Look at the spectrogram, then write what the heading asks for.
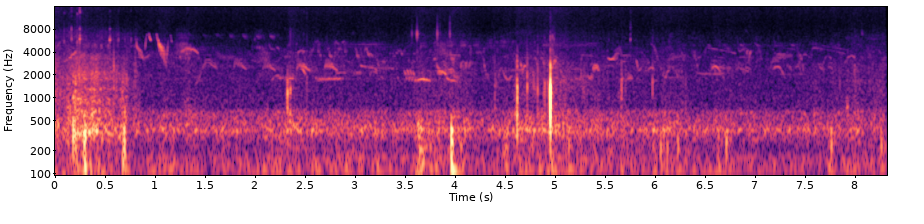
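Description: Near silence with faint bird chirps throughout and a few soft clicks in the middle.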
